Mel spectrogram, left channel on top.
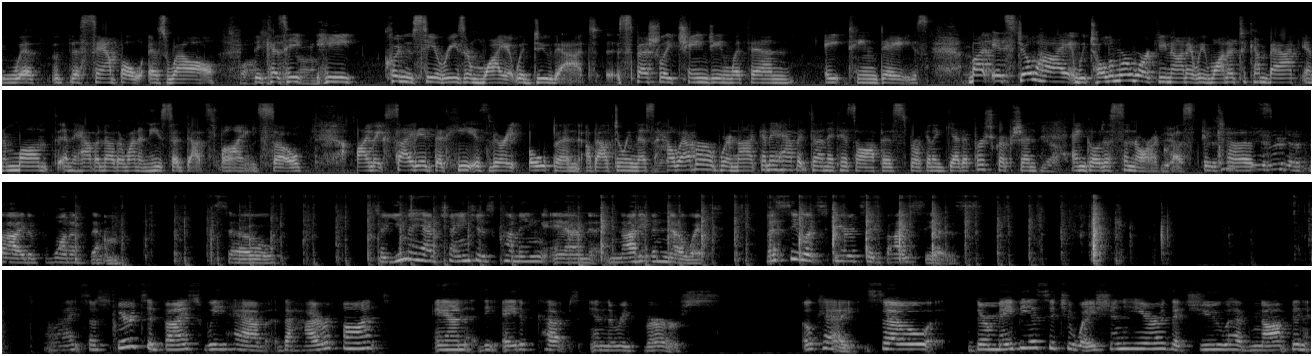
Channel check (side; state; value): both; different; correlation -0.01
